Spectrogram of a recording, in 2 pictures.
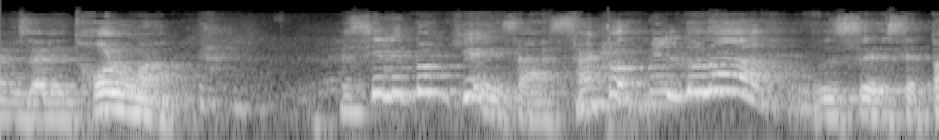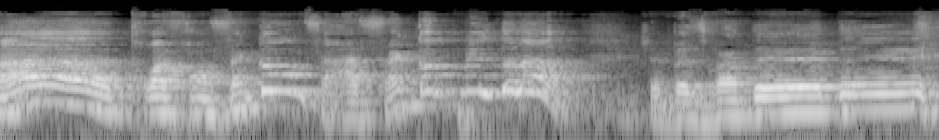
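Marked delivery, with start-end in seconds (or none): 1.7-3.9 put-on old lady voice. 6.3-7.6 put-on old lady voice, higher.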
